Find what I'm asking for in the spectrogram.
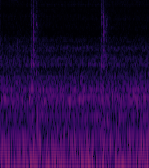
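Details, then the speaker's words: Chinese diesel air heater on red diesel, unused four to five months, failed first start attempt: low steady rumble builds and holds with soft periodic puffs as the burner lights and fires evenly; normal combustion. "you go the furnace is kicking up there can you hear that"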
